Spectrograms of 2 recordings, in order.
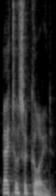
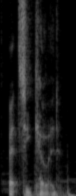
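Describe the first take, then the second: First: The name is said in a Welsh-style pronunciation. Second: The name is said in an English-style pronunciation. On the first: "It's pronounced" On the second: "is actually how the English do pronounce it"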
